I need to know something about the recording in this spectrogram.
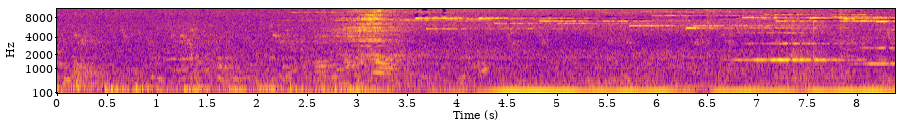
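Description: Spectators chattering in the stands, then music over the stadium's loudspeakers starting about halfway through with a long, low held note and faint high tones above it.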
